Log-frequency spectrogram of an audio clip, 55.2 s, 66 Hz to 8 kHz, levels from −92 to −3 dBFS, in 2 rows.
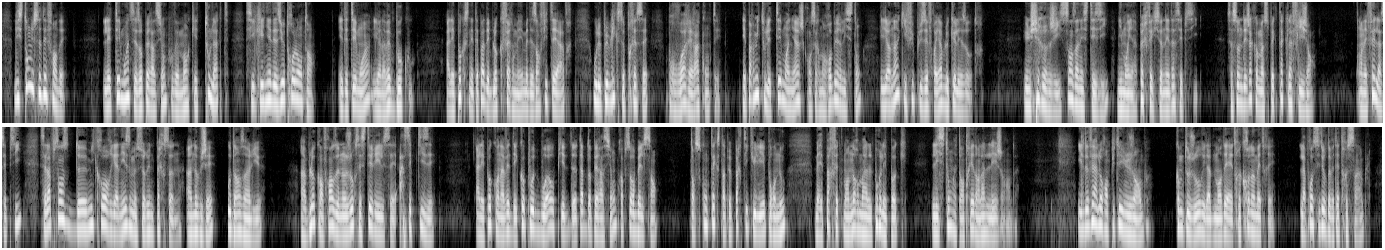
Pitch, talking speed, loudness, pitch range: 130 Hz, 180 wpm, -17 LUFS, 115-155 Hz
